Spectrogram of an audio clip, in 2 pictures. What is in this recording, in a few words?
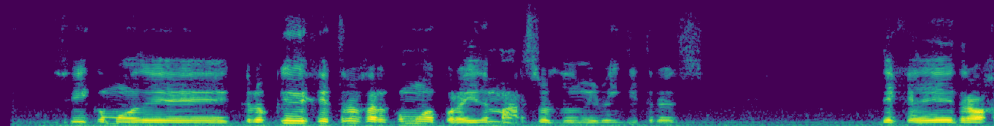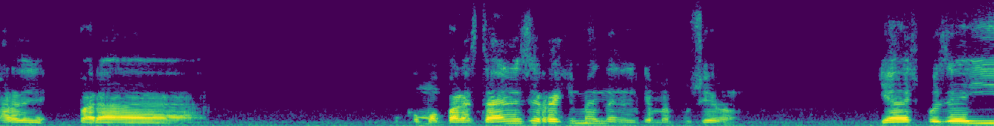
whatsapp ptt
